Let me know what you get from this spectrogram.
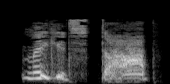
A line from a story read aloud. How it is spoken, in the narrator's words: sobbed Fidelito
